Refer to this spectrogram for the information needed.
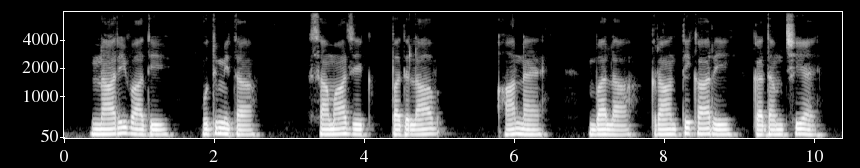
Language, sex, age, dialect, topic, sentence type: Maithili, male, 18-24, Eastern / Thethi, banking, statement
